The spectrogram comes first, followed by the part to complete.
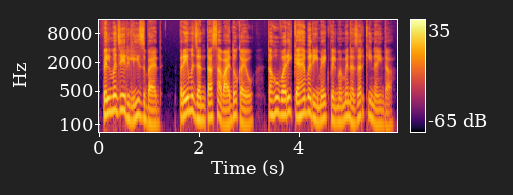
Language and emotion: Sindhi, neutral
